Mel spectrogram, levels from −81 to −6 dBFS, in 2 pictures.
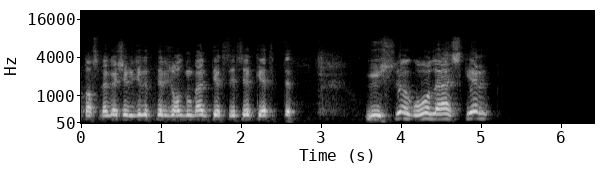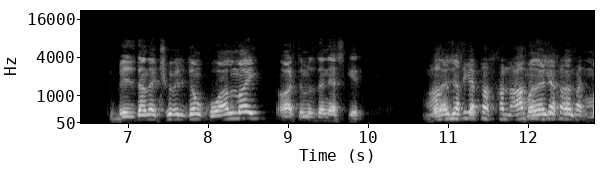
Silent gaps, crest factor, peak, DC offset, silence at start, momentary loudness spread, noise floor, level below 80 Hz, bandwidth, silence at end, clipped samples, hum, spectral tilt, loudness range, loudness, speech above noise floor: none; 18 dB; -10 dBFS; under 0.1%; 0 s; 7 LU; -84 dBFS; under -90 dBFS; 8.4 kHz; 0 s; under 0.1%; 50 Hz at -85 dBFS; -5 dB/octave; 3 LU; -27 LUFS; 58 dB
